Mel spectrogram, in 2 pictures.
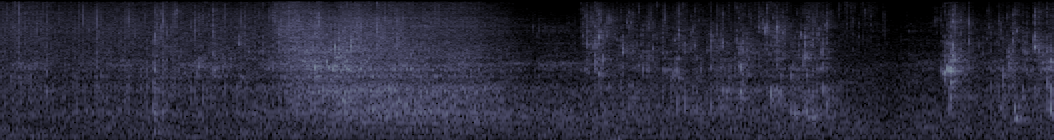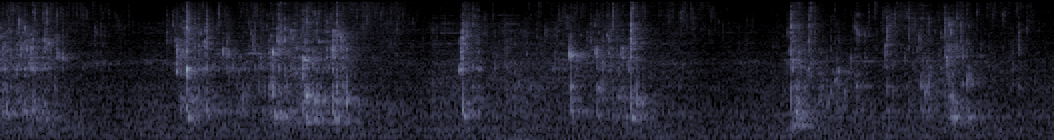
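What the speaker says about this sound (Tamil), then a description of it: "இப்போ தண்ணி சேர்க்கணும்." Water pours and splashes into a pot of rice and lentils for sambar rice in several bursts, with a continuous sizzling, bubbling background between pours.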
